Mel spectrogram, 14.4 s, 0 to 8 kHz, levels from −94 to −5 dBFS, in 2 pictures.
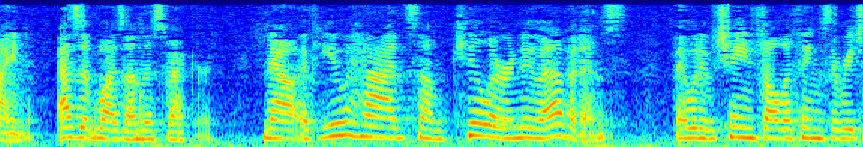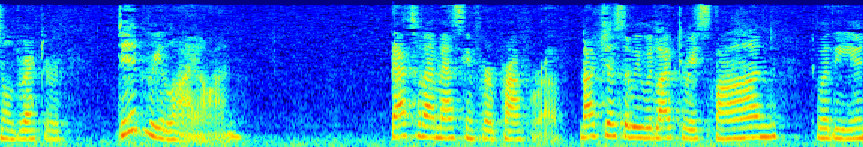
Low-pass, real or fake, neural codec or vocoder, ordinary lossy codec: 7.2 kHz; real; none; AAC, 32 kbps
